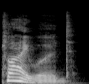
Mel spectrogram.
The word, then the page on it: plywood: British English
